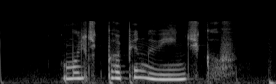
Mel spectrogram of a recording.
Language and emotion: Russian, neutral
